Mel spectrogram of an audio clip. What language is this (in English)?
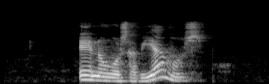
Galician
